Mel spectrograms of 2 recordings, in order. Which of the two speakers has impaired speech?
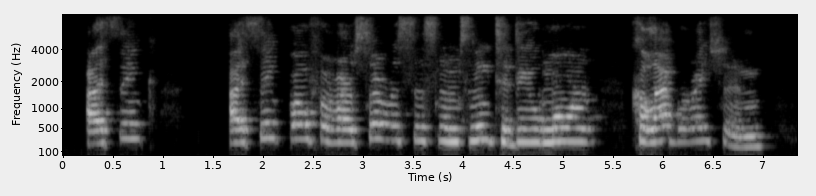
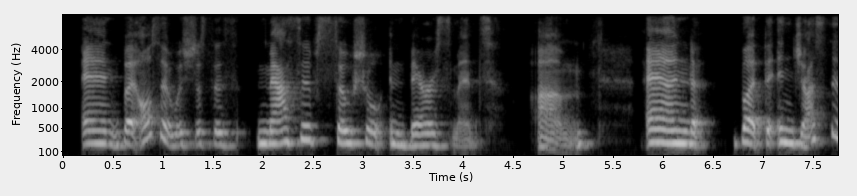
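The first: cerebral palsy; since childhood.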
